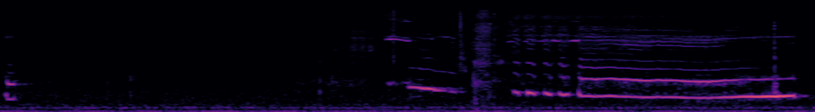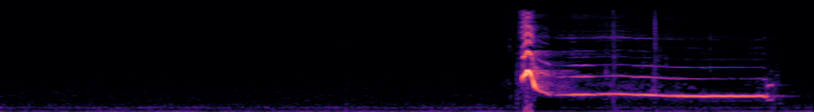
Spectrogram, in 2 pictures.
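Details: Little rat terrier whining to ask to be allowed to jump onto the sofa: two drawn-out, high, steady nasal whines, the first slowly falling and fading, the second starting with a sharp yelp before levelling off, with a quiet pause between.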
